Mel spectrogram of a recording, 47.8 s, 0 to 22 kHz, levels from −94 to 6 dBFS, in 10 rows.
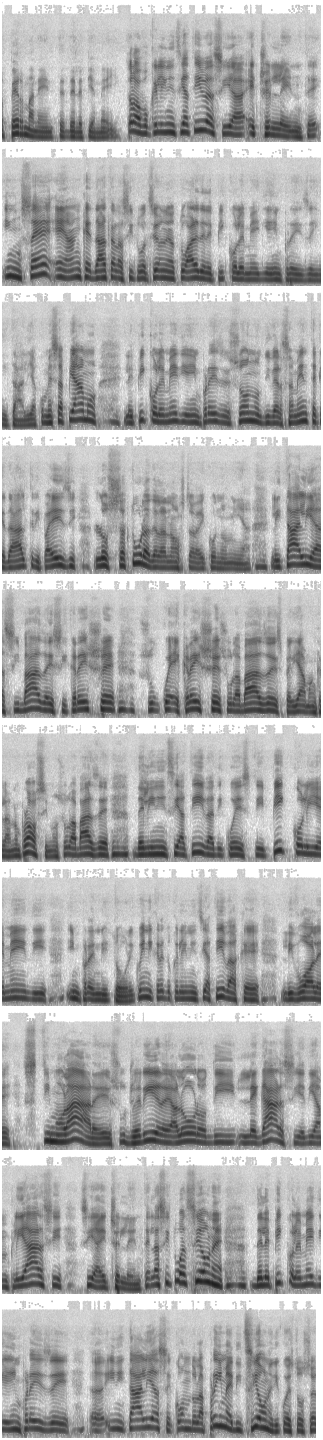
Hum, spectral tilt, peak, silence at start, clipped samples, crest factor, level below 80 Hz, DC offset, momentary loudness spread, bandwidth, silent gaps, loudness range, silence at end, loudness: none; -6 dB/octave; -2 dBFS; 0 s; under 0.1%; 16 dB; -50 dBFS; under 0.1%; 8 LU; 19 kHz; none; 3 LU; 0 s; -19 LUFS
